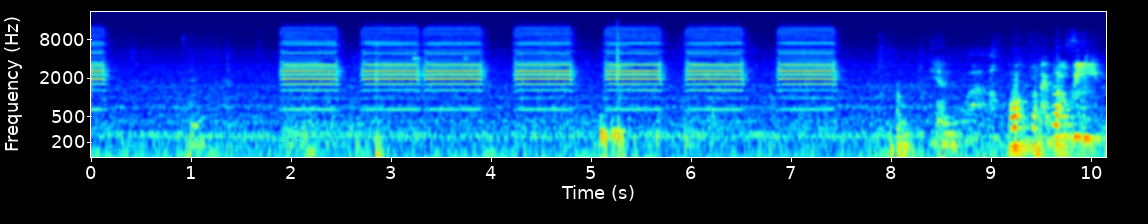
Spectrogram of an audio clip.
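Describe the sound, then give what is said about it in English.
A series of about six electronic quiz-bowl buzzer tones sound one after another during a buzzer check before a quiz bowl match round, each a short, bright, steady buzz, over faint murmur and some background voices. “Would you like to do a buzzer check?”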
